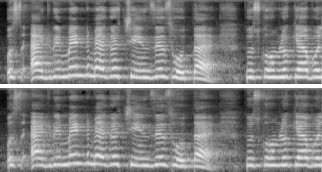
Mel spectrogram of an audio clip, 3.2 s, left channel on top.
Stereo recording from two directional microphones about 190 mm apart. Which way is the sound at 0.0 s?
20° left (ahead or behind).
